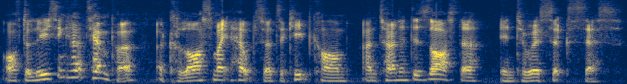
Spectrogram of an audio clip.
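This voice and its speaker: A man who works as a primary school teacher, reading a story expressively to children with deliberate phrasing. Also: medium pitch, lively intonation, vocal fry.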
